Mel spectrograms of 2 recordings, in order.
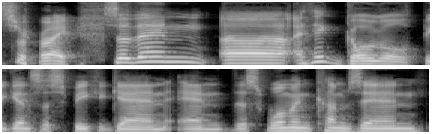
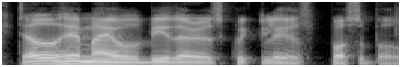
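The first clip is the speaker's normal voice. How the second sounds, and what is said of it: Put-on Russian accent. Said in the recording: “your Russian accent was better than anything he did in the movie”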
